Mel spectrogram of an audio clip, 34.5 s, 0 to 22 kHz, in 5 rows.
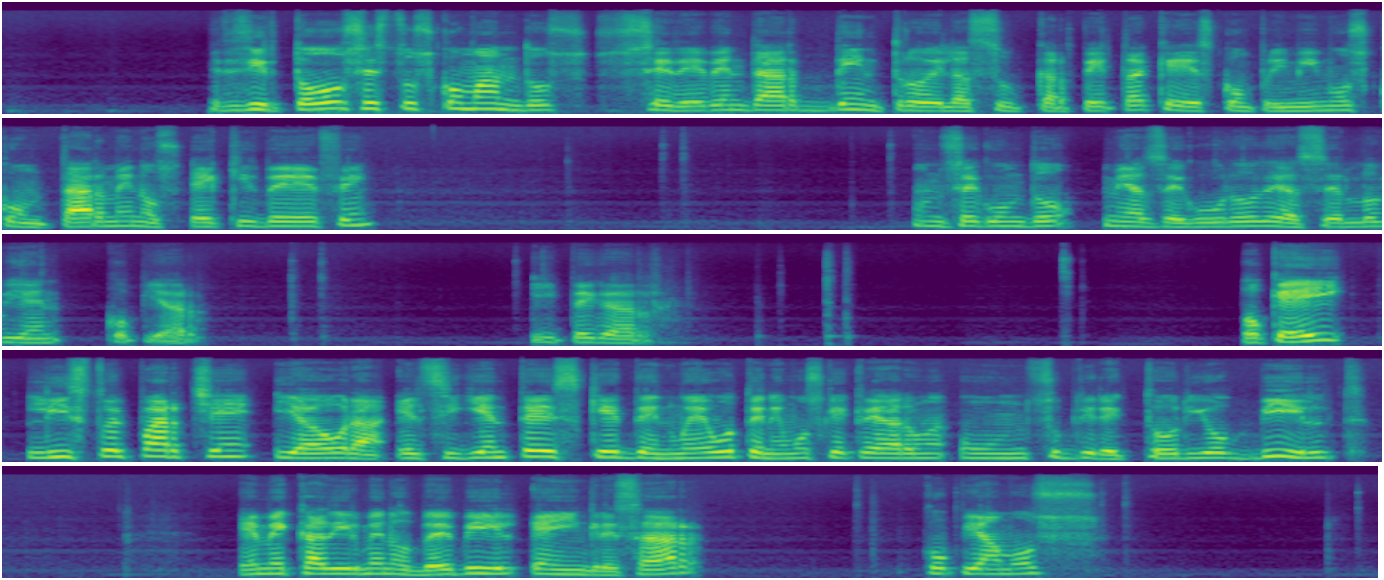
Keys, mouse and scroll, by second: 2.0 right click, 3.0 click, 5.1 right click, 5.5 right click, 10.0 click, 11.1-13.1 drag, 12.9 right click, 13.7 click, 15.0 right click, 16.1 click, 17.7 Return, 22.8-23.6 scroll down 1, 30.4-31.7 drag, 32.3 right click, 32.9 click, 32.9 right click, 34.2 right click.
